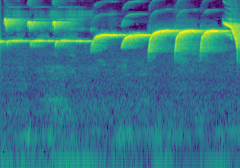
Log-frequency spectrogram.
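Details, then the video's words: Canary song opening with paired high and lower whistled notes repeated three times, then a series of bright rising upslurred notes about every half second. "صدای قناری"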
